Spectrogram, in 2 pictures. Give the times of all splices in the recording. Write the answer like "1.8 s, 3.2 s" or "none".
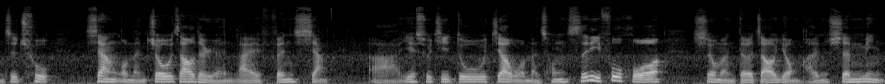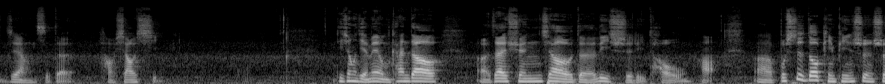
12.1 s

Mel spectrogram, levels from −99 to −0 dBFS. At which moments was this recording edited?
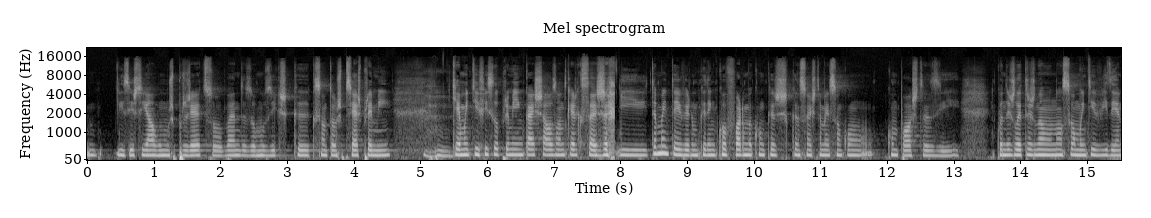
7.9 s, 9.5 s

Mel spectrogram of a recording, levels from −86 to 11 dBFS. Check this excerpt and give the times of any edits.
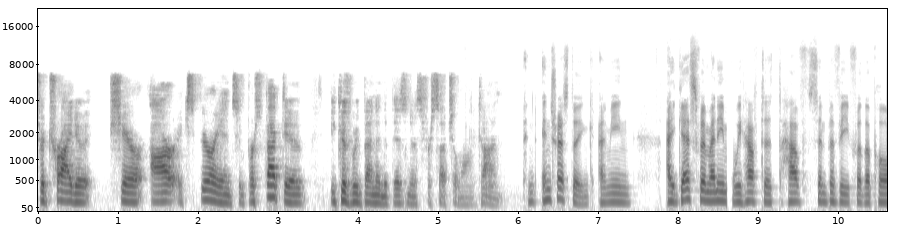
8.6 s

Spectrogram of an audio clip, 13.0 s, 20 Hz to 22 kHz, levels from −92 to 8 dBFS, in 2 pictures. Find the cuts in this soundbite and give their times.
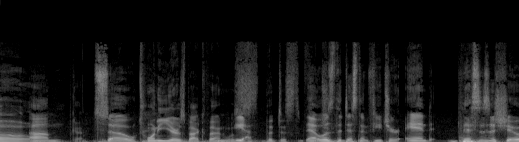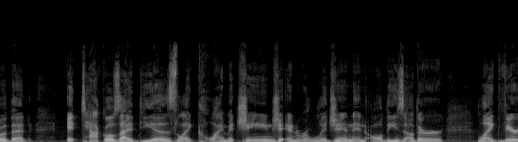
none

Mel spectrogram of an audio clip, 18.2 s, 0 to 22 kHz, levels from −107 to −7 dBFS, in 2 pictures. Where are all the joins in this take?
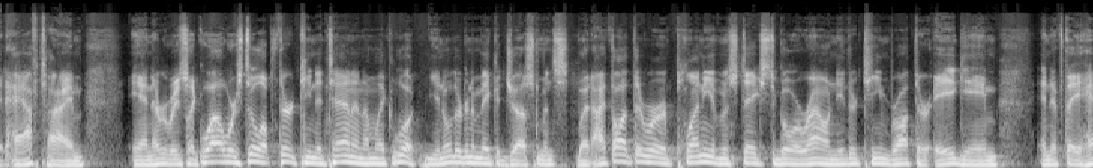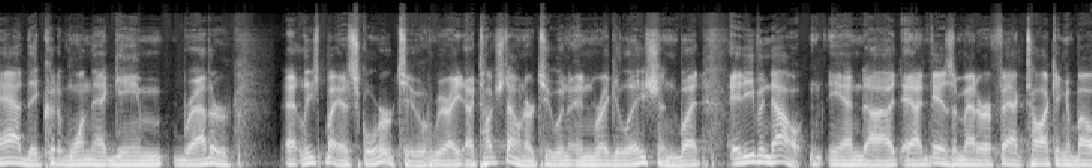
4.8 s, 15.2 s, 16.9 s

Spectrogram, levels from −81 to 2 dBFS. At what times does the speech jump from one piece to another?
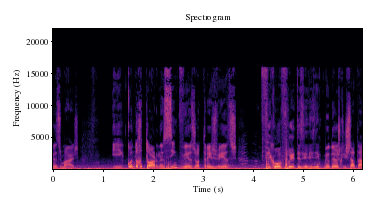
none

